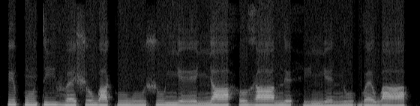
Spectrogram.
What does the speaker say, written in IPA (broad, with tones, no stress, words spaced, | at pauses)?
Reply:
ɪ˦pũ˨ti˦˨ vɛ˨ʃʊ˦ wa˨ku˨ wu˨ʃu˦ɲeː˨ ɲaː˦hʊ˦ɣaː˦nɪ˦ hi˨ɲe˨ nu˦ɡʷɛ˦wa˦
